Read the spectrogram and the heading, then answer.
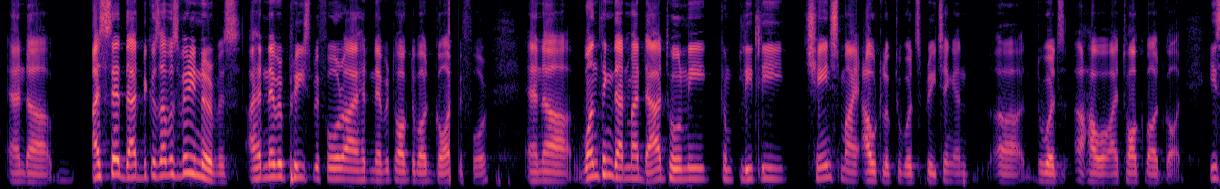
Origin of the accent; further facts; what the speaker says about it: Punjab, India; moved away as an adult; now in Canada; I come from a Christian family. I am from India, from Punjab. I came to Canada just to attend Vanguard in 2022.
